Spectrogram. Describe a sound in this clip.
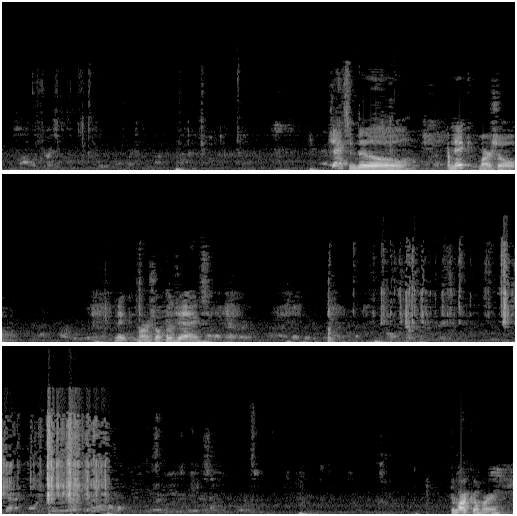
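Trading cards shuffle and rustle between fingers.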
